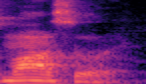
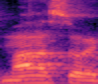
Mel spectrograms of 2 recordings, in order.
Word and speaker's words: Mansoor: so first off, it's spelled Mansoor, but it's actually pronounced with an O. So it's Mansoor. So it's Oh, Mansoor, yeah, it's Mansoor.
